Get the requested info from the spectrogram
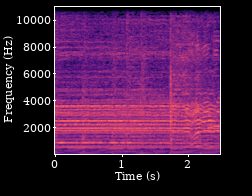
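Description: Live contemporary worship band music: women singing a long held note over a steady beat of about two pulses a second, with a new sung phrase starting near the end.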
